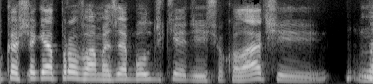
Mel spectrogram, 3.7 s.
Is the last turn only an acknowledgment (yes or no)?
no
